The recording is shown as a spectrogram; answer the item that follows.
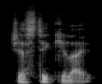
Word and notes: gesticulate: Australian English

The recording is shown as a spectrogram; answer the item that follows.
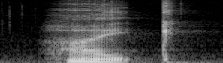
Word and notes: hike: American English

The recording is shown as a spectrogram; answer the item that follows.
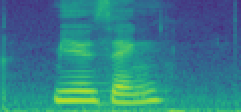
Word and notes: musing: American English

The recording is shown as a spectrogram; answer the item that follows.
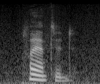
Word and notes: planted: American English

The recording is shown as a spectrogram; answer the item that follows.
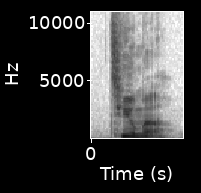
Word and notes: tumor: British English

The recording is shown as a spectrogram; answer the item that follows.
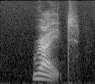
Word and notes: rite: American English

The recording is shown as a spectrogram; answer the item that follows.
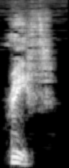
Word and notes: reef: Australian English

